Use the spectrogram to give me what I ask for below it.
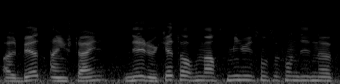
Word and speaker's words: Albert Einstein: Albert Einstein, prononcé en allemand Albert Einstein, né le 14 mars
